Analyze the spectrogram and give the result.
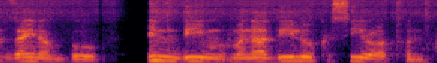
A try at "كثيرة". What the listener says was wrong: Avoid saying kasiratun. It's tha. Kathiratun.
